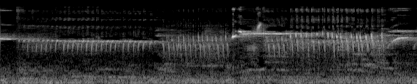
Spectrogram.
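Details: Young canary in song: a long buzzy trill held at mid-high pitch, dropping to a lower rolling phrase, then louder higher trills with a sharp whistled accent.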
